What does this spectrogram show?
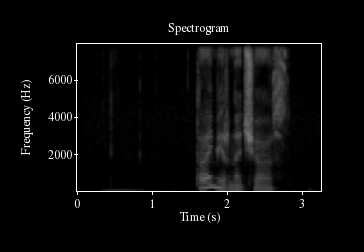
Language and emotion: Russian, sad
